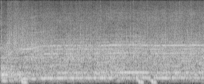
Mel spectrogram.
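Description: A mixer grinder runs loud and steady as it churns curd with ice cubes to make butter for ghee, a continuous whirring roar with a few low knocks from the jar.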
